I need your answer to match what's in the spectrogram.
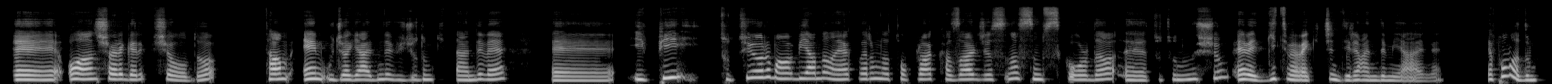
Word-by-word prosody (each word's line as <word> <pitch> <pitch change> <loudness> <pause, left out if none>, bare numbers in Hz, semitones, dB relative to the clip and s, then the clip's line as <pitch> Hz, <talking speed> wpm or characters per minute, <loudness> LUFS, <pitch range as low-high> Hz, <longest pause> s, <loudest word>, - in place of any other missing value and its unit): Eee, 210 -1 +5
o 250 - +4
an 250 0 +7
şöyle 245 -2 +2
garip 225 0 -2
bir - - -20
şey 230 - -1
oldu, 195 +4 -2 0.5
tam 245 +1 +5
en 250 +2 +5
uca 220 -1 +1
geldiğimde 215 +2 0
vücudum 210 +2 -4
kitlendi 210 +1 -3
ve, 240 +4 +1 0.5
eee, 185 -1 -1
ipi 290 - +1 0.2
tutuyorum 310 +9 0
ama 260 -1 +2
bir 270 - -1
yandan 270 0 +1
ayaklarımla 250 +2 -1
toprağa 235 0 -3
kazarcasına 230 +3 -2
sımsıkı 240 -4 -2
orada, 220 +3 0
eee, 200 -1 -1
tutunmuşum. 230 - -4
Evet, 215 -6 +3
gitmemek 215 -6 +1
için 225 0 -3
direndim 195 -1 -1
yani. 165 -1 -6 0.4
Yapamadım. 220 - +1
225 Hz, 130 wpm, -23 LUFS, 205-245 Hz, 0.5 s, an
